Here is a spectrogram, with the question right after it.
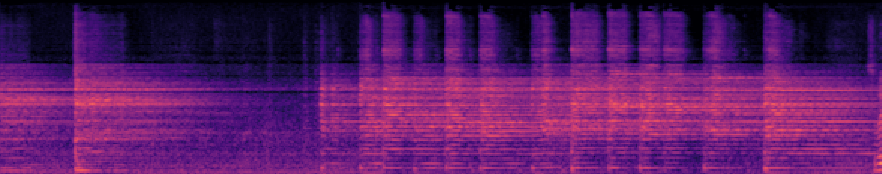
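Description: A homemade guitar built from found parts, played through an amp, rings with buzzy, sustained electric tones, then a series of sharp plucked or strummed attacks repeats in a loose rhythm.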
